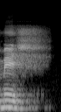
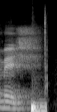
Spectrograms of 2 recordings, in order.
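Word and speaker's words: mich: इश्क का अक्कुज़ेटिव होता है मिश। इसको मैं सिर्फ प्रोनाउंस कर रहा हूँ, इसके मीनिंग्स में नहीं, मीनिंग्स में बाद में बताऊंगा, पहले इसकी प्रोनाउंसिएशन सुन लो। इश्क का अक्कुज़ेटिव होता है मिश, मिश।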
